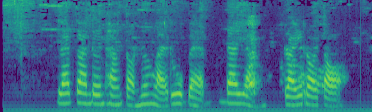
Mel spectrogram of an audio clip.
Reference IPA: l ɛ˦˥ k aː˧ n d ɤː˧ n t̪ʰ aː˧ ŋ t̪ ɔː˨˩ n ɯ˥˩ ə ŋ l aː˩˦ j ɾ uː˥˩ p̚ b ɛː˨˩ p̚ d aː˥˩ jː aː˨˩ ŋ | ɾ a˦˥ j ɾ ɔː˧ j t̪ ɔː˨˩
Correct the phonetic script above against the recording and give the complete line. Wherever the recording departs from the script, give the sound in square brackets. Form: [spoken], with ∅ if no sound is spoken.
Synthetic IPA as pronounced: l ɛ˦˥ k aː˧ n d ɤː˧ n t̪ʰ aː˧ ŋ t̪ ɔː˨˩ n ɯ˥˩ ə ŋ l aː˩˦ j ɾ uː˥˩ p̚ b ɛː˨˩ p̚ d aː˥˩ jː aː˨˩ ŋ | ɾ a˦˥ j ɾ ɔː˧ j t̪ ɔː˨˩

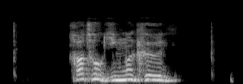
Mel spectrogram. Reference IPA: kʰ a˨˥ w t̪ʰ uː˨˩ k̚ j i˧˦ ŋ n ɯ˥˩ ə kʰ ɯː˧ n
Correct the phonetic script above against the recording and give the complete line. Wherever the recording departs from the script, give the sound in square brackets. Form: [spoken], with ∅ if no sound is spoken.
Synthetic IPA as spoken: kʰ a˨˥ w t̪ʰ uː˨˩ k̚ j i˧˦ ŋ [m] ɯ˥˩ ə kʰ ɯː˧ n

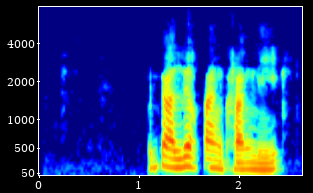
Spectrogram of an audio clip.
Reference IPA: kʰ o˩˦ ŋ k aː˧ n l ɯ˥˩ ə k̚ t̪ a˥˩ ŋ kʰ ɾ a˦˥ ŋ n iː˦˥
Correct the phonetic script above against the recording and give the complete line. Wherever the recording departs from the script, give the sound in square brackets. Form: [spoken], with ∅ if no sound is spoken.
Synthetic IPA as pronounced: [pʰ] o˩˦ [n] k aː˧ n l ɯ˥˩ ə k̚ t̪ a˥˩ ŋ kʰ ɾ a˦˥ ŋ n iː˦˥

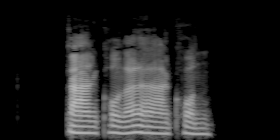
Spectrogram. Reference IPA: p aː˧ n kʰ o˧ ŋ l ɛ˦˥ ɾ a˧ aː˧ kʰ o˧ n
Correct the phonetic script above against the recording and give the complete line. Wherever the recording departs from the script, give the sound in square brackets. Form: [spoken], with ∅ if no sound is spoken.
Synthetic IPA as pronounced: [k] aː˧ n kʰ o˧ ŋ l [a˦˥] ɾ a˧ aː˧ kʰ o˧ n

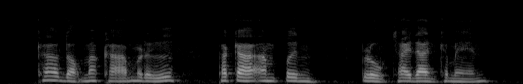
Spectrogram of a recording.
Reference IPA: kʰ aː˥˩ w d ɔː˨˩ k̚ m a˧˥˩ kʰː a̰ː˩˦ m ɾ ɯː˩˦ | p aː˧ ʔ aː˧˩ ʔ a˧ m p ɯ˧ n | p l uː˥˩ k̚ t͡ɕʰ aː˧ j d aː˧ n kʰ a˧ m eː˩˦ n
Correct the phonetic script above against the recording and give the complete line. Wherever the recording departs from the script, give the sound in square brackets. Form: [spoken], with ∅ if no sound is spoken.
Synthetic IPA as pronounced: kʰ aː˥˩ w d ɔː˨˩ k̚ m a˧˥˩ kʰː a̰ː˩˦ m ɾ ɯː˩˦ | [pʰ] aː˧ [k] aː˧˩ ʔ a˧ m p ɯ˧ n | p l [uː˨˩] k̚ t͡ɕʰ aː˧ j d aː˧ n kʰ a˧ m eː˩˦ n

